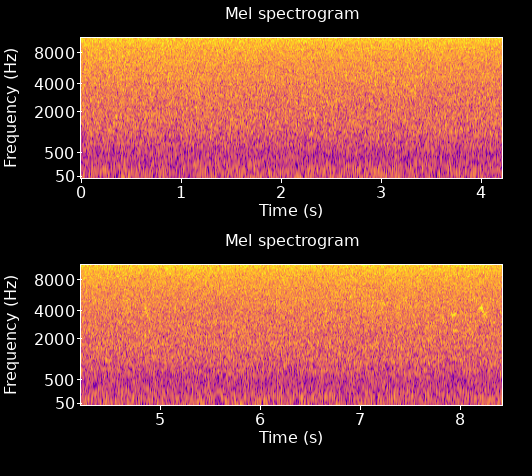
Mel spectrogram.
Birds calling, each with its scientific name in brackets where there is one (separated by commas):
Gray-crowned Rosy-Finch (Leucosticte tephrocotis)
